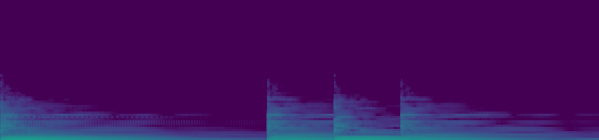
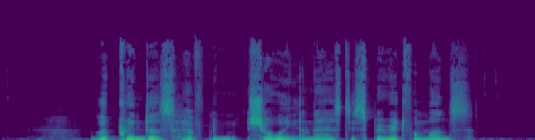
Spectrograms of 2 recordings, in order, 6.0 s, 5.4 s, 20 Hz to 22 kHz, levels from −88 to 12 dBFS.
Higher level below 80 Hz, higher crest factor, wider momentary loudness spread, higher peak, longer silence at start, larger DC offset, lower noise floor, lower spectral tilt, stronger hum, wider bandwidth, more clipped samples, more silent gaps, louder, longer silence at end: second, -68 dBFS vs -50 dBFS; about the same, 16 dB vs 20 dB; first, 22 LU vs 10 LU; second, -26 dBFS vs -12 dBFS; second, 0 s vs 0.4 s; neither; about the same, -63 dBFS vs -62 dBFS; about the same, -5.5 dB/octave vs -6.5 dB/octave; neither; second, 8 kHz vs 16 kHz; neither; neither; second, -41 LUFS vs -30 LUFS; second, 0 s vs 0.6 s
